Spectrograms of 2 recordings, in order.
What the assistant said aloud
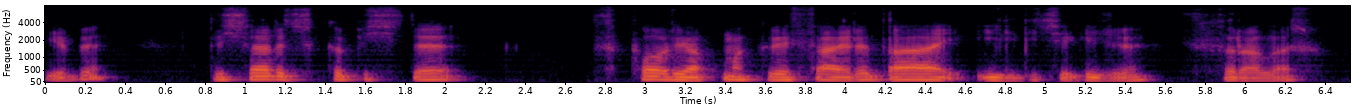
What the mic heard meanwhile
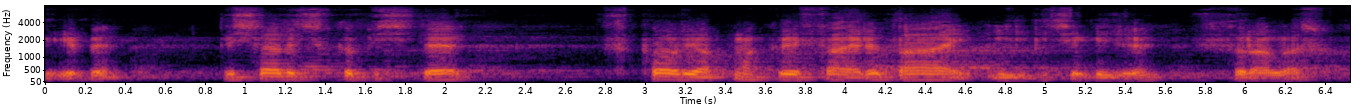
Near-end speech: none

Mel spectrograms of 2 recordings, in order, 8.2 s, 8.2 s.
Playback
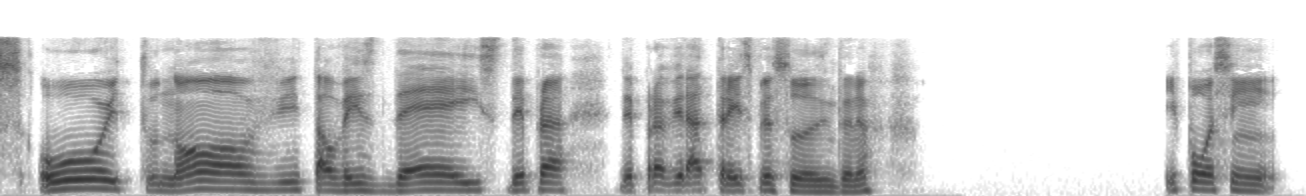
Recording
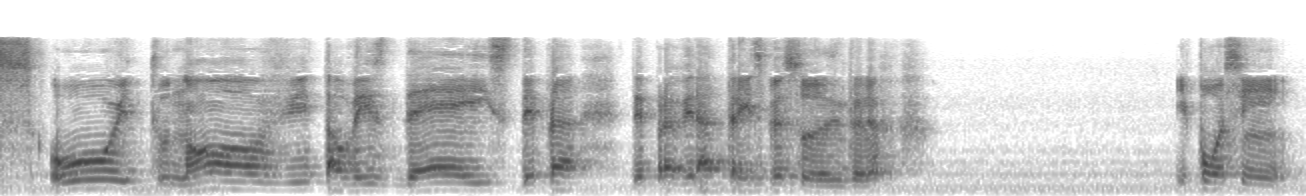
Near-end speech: none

